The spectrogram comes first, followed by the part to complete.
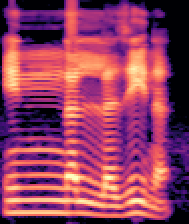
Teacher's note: ان نون مشدد پر غنہ ہوگا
